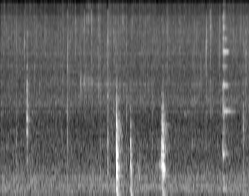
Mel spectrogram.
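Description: Mushrooms fry in butter in a skillet with a faint steady sizzle, broken by a few sharp clicks and scrapes of stirring, no talking.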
